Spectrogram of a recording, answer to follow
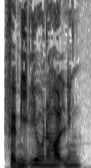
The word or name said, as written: familieunderholdning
